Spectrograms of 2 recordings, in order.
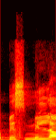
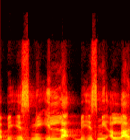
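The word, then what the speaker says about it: بسم الله: है अल्लाह है ना जब लफ्ज अल्लाह शुरू से पढ़ेंगे तो अल्लाह लेकिन जब लफ अल्लाह कलाम के बीच में आएगा तो बिस्मिल्ला होगा बमी इलामी अल्लाह नहीं होगा अब कोई कहे फला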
